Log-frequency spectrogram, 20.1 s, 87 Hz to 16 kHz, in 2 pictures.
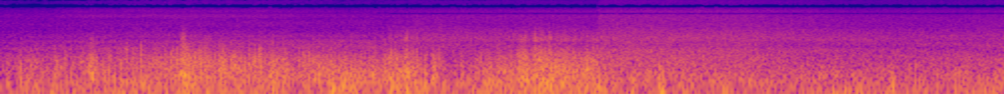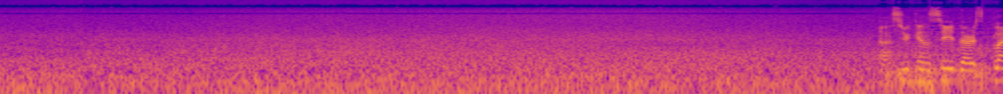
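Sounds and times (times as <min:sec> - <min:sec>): ocean surf breaking: 0:00.0 - 0:20.0.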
